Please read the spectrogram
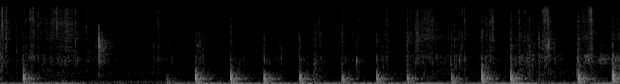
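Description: Glue stick rubbed back and forth over paper lying on tissue paper, a quick rhythmic run of scrubbing strokes at about three a second, with a short pause about a second in.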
